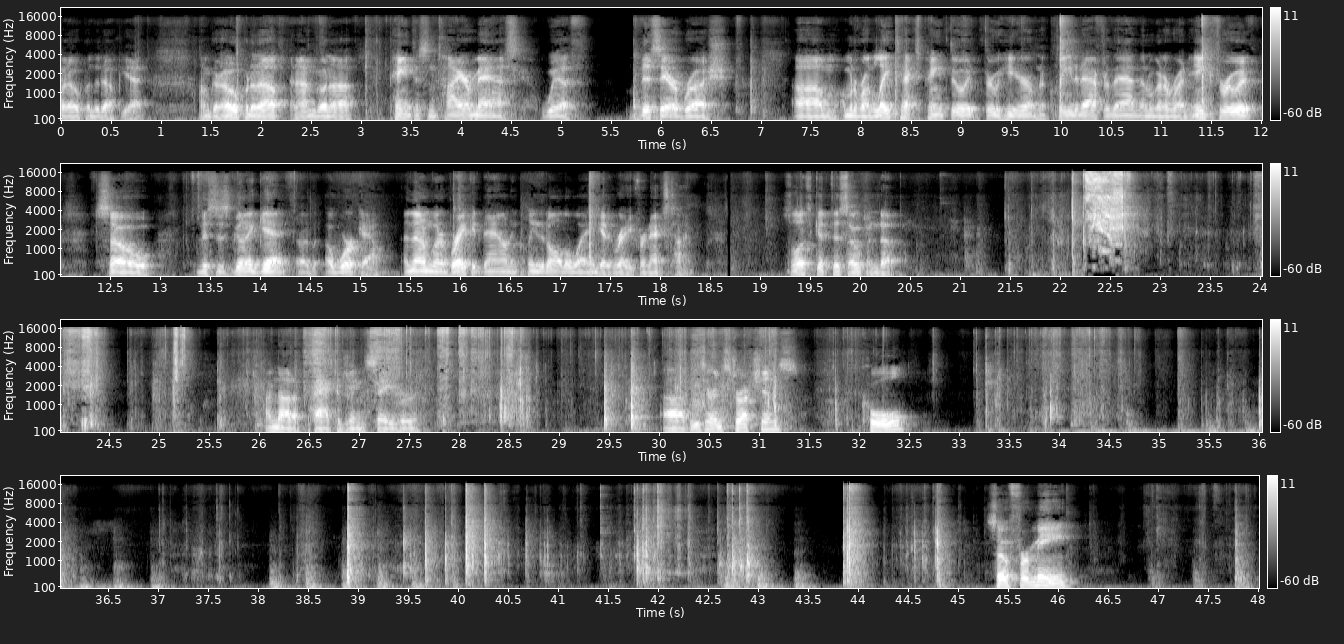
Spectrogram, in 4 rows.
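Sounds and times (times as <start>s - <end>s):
plastic crinkling: 21.7s - 32.4s
plastic wrap ripping: 22.0s - 25.4s, 26.0s - 32.2s.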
